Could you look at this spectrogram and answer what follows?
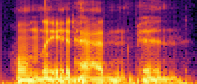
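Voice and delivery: plain reading voice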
